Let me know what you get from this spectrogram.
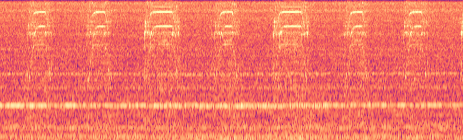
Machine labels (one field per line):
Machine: slide rail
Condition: abnormal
